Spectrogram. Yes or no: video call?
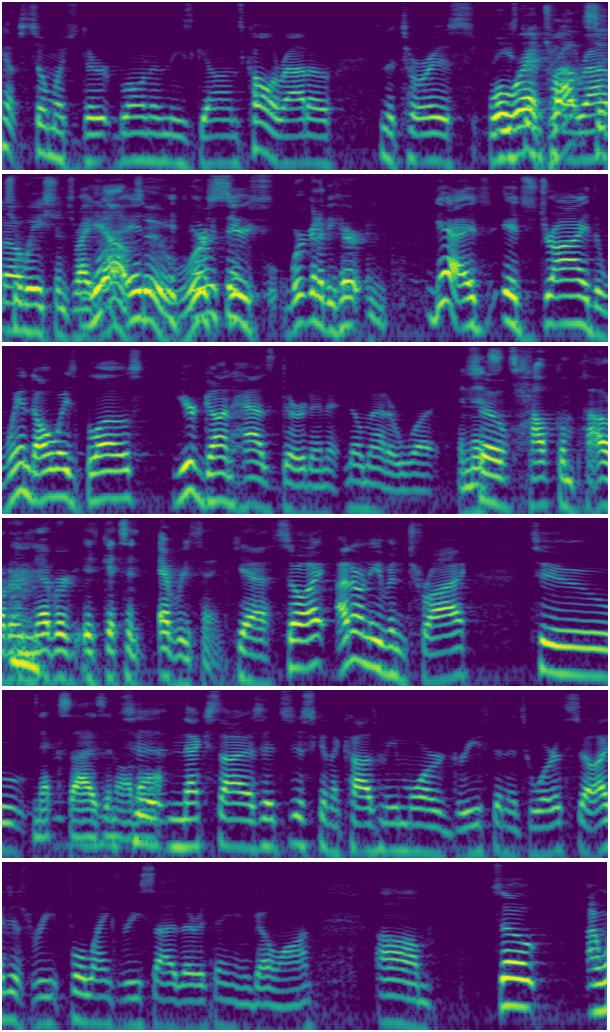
no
